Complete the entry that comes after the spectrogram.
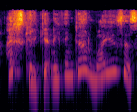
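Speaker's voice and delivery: high, quick fretting to yourself; exasperated self-talk. Retold or imitated. Acting out own exasperated inner voice.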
